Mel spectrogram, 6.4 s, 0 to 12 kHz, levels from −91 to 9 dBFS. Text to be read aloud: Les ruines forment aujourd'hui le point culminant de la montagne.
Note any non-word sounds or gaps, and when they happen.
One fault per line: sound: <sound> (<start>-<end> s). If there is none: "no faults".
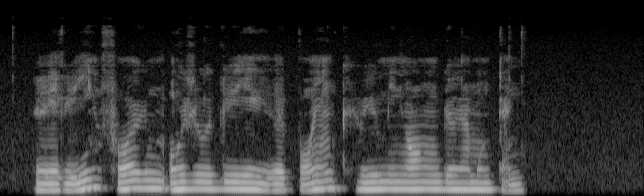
no faults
